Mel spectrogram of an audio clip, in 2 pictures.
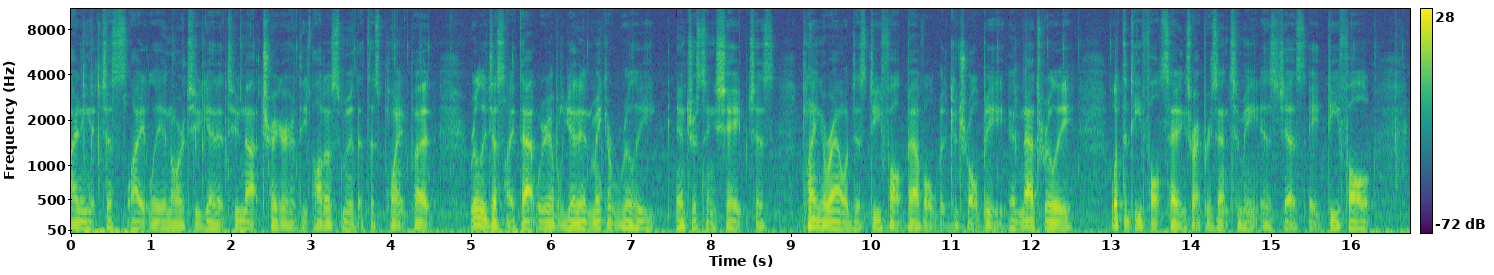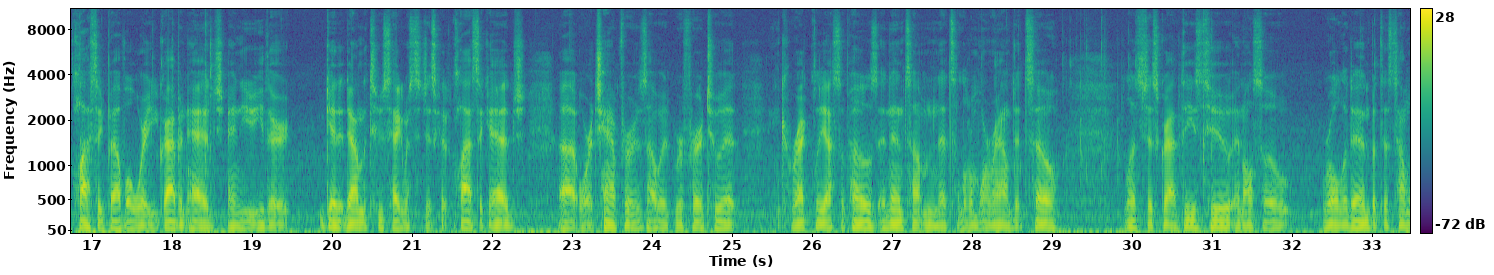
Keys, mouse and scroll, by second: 0.1 g, 0.3 g, 1.2 click, 1.9 scroll down 1, 1.9 shift+middle click, 2.5 scroll down 1, 2.8 shift+middle click, 4.2-9.3 shift+middle drag, 11.1 shift+Num_Lock, 11.1 shift+middle click, 11.7 scroll up 2, 12.2-15.4 shift+middle drag, 16.0 middle click, 16.6 shift+middle click, 17.7 click, 18.3 ctrl+b, 19.3 scroll down 1, 24.8-25.5 scroll up 1, 28.1 click, 28.5 middle click, 29.2 click, 29.4 shift+middle click, 29.9 shift+click, 30.2 scroll up 1, 30.8 ctrl+b, 31.6 scroll down 1, 32.8 click.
